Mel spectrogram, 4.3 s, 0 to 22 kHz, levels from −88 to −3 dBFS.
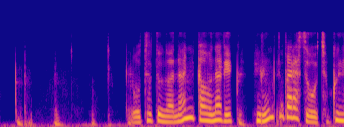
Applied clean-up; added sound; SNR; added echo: neural diffusion model UNIVERSE++.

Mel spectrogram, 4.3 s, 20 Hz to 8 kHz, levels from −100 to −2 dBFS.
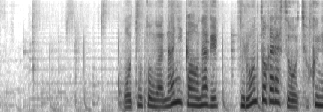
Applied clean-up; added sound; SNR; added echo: neural separator model SepFormer DNS4.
